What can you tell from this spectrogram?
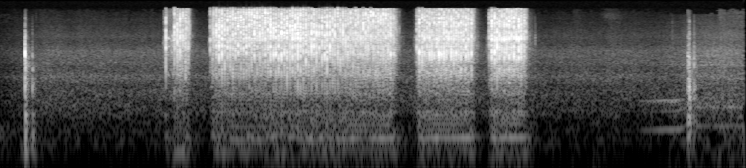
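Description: A hand-held driver tightening the screws that hold the end bell onto an electric bench grinder motor. A click comes first, then four bursts of rapid rattling from the tool, the longest about two seconds, and a single knock near the end.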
